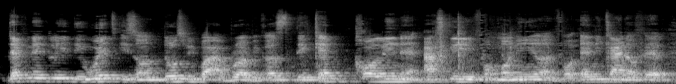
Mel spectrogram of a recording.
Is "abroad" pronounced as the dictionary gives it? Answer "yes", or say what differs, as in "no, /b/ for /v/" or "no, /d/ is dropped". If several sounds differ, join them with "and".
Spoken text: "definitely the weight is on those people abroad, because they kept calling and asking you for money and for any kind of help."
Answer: yes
